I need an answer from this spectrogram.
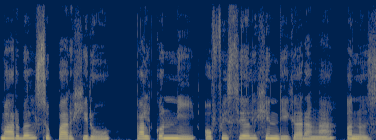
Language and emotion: Bodo, neutral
